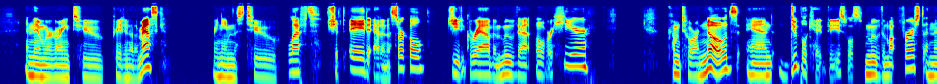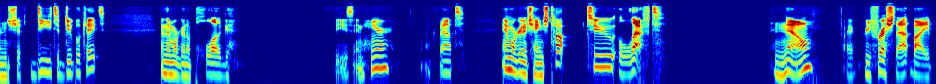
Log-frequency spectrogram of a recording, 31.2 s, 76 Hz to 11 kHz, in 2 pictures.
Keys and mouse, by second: 1.9 click, 2.9 click, 4.8 f, 5.6 shift+a, 6.1 click, 7.1 g, 9.7 click, 11.5 middle click, 12.5 click, 14.3 g, 15.1 click, 15.7 shift+d, 17.2 click, 17.9 middle click, 20.0 click, 21.0 middle click, 21.8 ctrl+shift+click, 23.5 middle click, 24.9 click, 27.3 middle click, 28.6 click.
